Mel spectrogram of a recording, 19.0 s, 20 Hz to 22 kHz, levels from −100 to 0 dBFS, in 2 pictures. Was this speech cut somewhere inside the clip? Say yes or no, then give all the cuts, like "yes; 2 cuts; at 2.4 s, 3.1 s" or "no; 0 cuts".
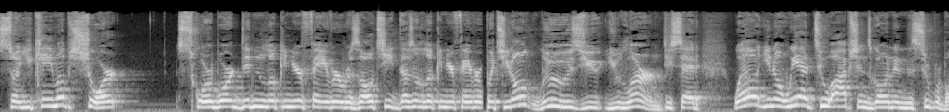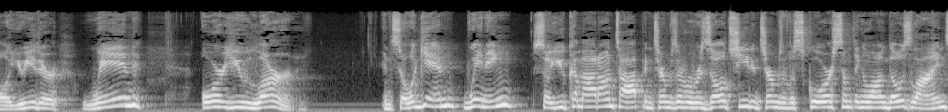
yes; 2 cuts; at 4.8 s, 6.6 s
